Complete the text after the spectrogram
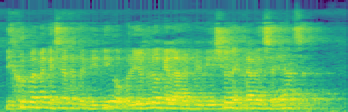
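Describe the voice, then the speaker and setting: High-voiced pastor preaching in an echoey hall. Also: male voice, very fast. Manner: preaching with rhetorical questions and acted-out quotes. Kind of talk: sermon. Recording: echoey hall, mic far off.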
